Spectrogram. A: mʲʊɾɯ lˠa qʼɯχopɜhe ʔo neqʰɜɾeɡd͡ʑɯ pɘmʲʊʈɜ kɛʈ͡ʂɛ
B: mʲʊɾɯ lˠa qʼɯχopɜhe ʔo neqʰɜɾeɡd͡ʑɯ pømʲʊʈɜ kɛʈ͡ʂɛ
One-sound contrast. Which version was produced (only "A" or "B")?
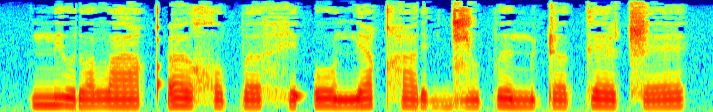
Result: A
